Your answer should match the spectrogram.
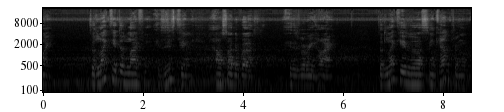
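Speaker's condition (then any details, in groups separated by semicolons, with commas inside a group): Brain injury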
